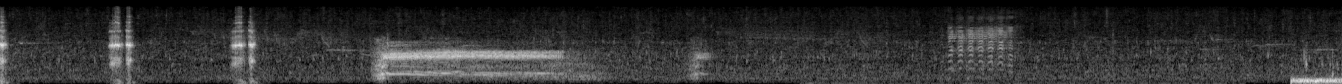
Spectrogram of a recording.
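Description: Frog croaking: three short, loud double croaks in the first few seconds, followed by a longer drawn-out call and later a quick pulsed call. A low steady rumble starts near the end.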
